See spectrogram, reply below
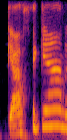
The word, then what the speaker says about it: Gaffigan: I like Jim Gaffigan.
